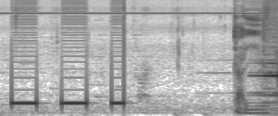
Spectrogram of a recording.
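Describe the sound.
A phone call drops mid-conversation and the line gives a busy signal: three loud, steady mid-pitched tone beeps of equal length, evenly spaced, then a pause.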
